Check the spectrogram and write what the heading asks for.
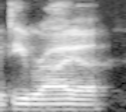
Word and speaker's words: Die Reihe: Yeah, but he records music under this German name, D. Raya. And how do you spell that? – D-I-E-R-E-I-H-E.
